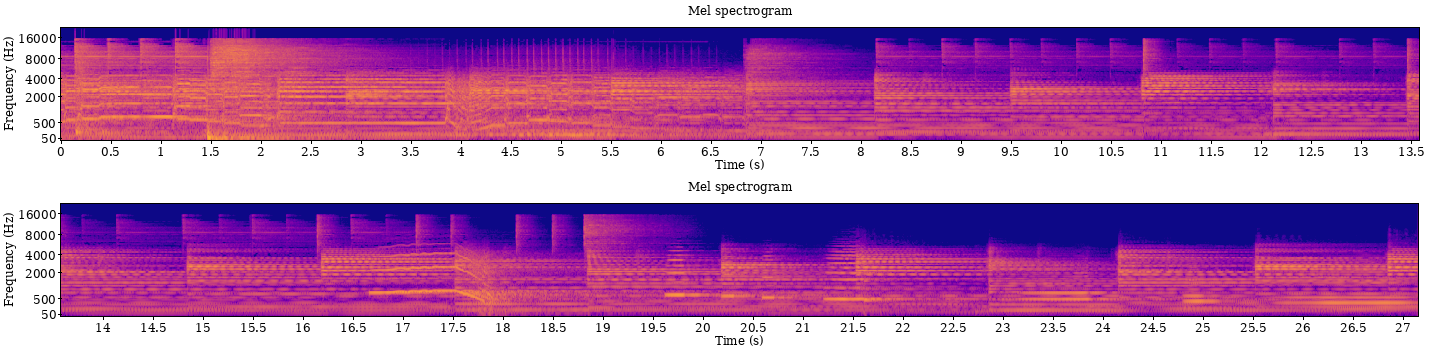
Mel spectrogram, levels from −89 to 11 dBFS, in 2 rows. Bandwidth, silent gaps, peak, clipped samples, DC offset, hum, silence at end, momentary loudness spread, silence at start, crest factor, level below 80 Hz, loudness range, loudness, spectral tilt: 15.5 kHz; none; 0 dBFS; under 0.1%; under 0.1%; none; 0 s; 16 LU; 0 s; 18 dB; -36 dBFS; 11 LU; -15 LUFS; -1.5 dB/octave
